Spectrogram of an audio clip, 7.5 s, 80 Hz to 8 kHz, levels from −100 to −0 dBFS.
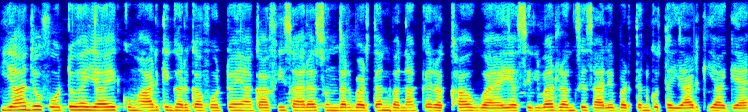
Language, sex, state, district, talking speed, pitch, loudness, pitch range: Hindi, female, Bihar, Muzaffarpur, 265 wpm, 210 Hz, -15 LUFS, 200-220 Hz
